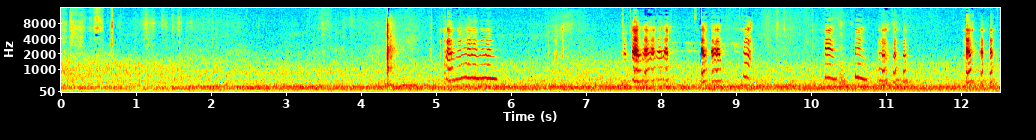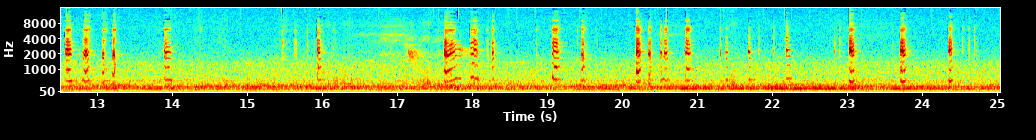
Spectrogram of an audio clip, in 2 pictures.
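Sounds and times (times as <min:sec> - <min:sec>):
cat meowing and chirping: 0:05.0 - 0:05.9, 0:07.5 - 0:09.3, 0:10.1 - 0:11.4, 0:12.0 - 0:14.1, 0:15.4 - 0:16.2, 0:17.2 - 0:24.8.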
